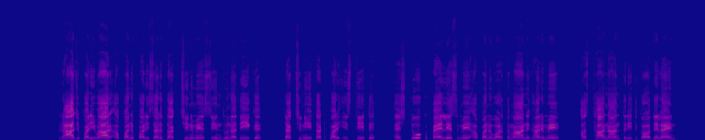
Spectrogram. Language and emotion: Maithili, neutral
